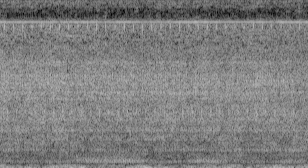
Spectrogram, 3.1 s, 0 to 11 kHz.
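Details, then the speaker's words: Toyota Prius 3 (ZVW30) after cleaning a clogged intake manifold and EGR and fitting new gaskets, done to fix a low-rpm motor rattle: even, steady low idle with no rattle or knock. Engine runs healthy. "yes everything is fine people yeah and hear the motor run nice around"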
